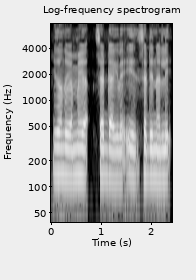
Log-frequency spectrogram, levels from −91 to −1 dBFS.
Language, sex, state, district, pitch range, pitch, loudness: Kannada, male, Karnataka, Koppal, 130-140 Hz, 135 Hz, -16 LUFS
